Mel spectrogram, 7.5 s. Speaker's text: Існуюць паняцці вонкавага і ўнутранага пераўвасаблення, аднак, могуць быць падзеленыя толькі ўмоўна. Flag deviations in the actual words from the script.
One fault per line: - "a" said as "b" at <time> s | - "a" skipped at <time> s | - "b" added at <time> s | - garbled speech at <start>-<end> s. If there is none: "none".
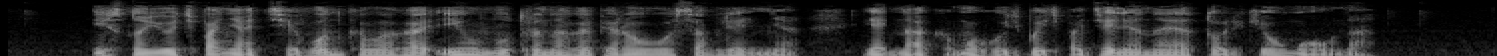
none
